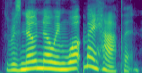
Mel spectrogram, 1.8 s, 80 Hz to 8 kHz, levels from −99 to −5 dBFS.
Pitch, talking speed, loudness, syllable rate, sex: 250 Hz, 235 wpm, -13 LUFS, 6.2 syllables/s, female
